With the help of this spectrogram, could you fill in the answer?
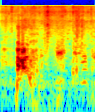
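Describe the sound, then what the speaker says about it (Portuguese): A dog on a farm gives a single sharp bark up close, followed by a couple of softer yips or whimpers trailing off quickly. "E a Mel latindo,"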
